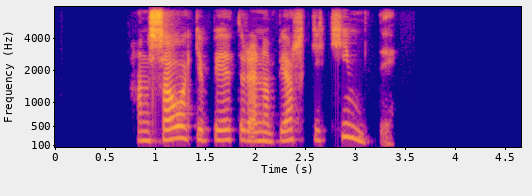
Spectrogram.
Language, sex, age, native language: Icelandic, male, 30-39, Icelandic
